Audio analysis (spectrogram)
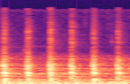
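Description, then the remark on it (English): A steady series of about seven firm knocks, evenly spaced roughly a fifth of a second apart, each a dull, solid thud over a low background hum, with no talking. “That's the FBI knocking.”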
